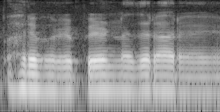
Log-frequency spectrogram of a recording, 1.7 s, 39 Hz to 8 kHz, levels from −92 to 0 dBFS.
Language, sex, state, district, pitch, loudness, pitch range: Hindi, male, Bihar, Samastipur, 115 Hz, -17 LUFS, 110-115 Hz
